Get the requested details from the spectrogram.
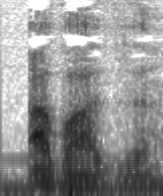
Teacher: C'est un D qui se dit emphatique.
